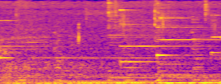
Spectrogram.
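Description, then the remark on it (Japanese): A freight train rumbles past, a heavy continuous low roar with faint metallic squeals and clicks on top, steady and loud throughout with no voices. “すみませんちょっと貨物列車が通ってますねすいません”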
